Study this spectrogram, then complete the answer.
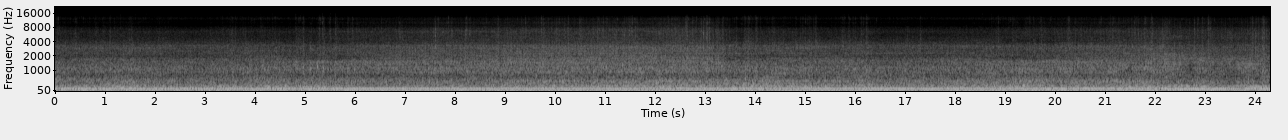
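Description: An ATV engine drones steadily up close, changing pitch near the end.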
